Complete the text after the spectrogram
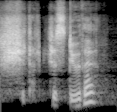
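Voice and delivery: fast, mumbled mutter under the breath. Narrator voicing a character who just sat back down: muttering to himself. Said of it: "he just says that just mutters it".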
